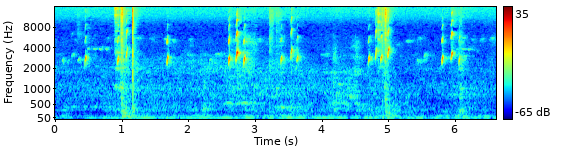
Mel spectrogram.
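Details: European goldfinch, described as Moroccan, giving sparse, short, high chirps and brief twittered notes at irregular intervals. Sharp clicks or knocks and a low steady hum sound in the background.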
